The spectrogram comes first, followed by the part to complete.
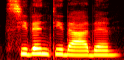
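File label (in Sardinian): "s'identidade", female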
